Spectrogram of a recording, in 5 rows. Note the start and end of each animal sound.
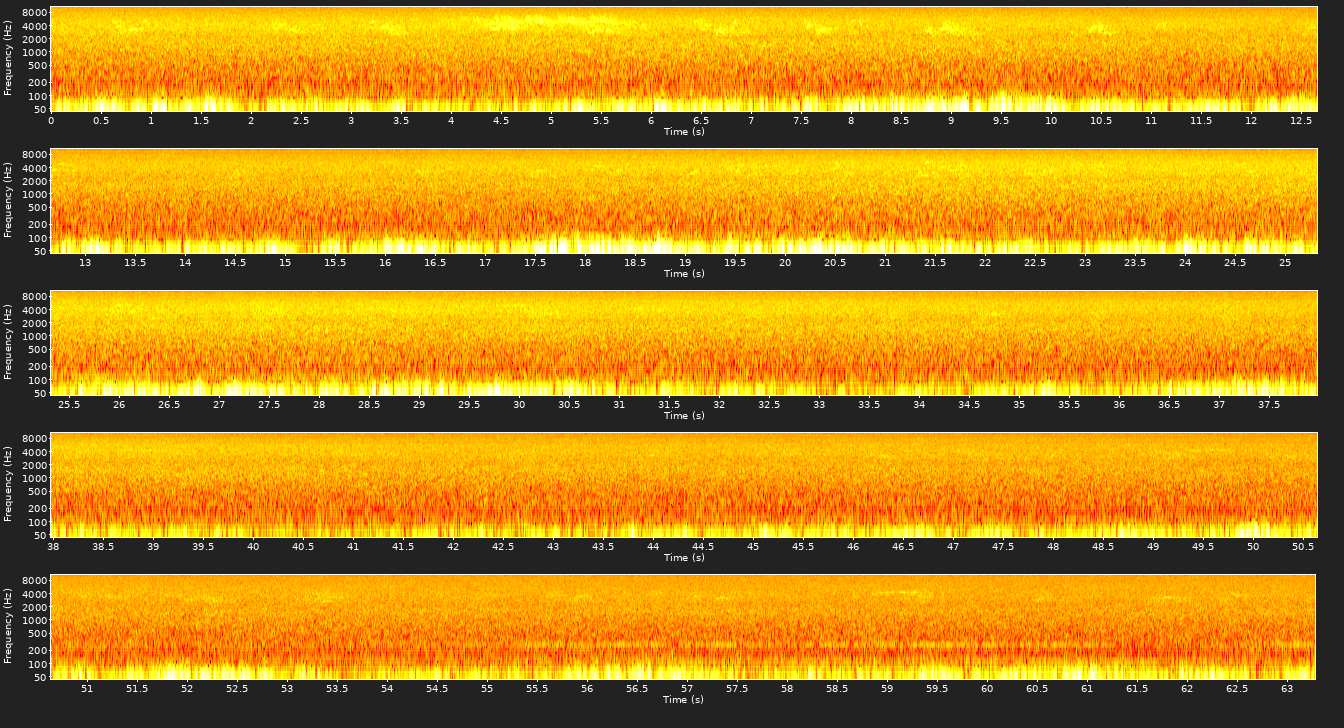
0.0s-12.9s: Red-eyed Vireo (Vireo olivaceus)
4.0s-6.0s: Ovenbird (Seiurus aurocapilla)
46.2s-63.3s: Red-eyed Vireo (Vireo olivaceus)
58.7s-59.5s: Black-throated Green Warbler (Setophaga virens)

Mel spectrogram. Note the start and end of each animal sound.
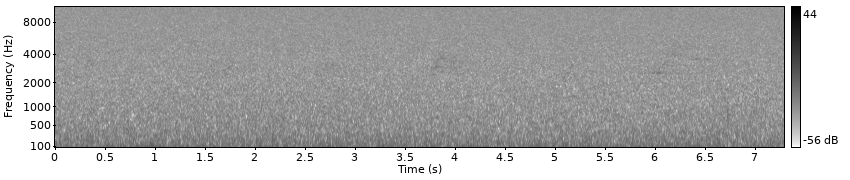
1.4s-7.3s: Red-eyed Vireo (Vireo olivaceus)

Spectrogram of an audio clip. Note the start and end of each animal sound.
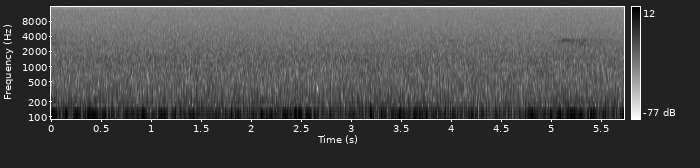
0.0s-5.7s: Blue-headed Vireo (Vireo solitarius)

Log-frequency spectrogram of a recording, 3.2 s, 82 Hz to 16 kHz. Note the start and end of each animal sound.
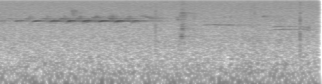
0.1s-1.6s: Yellow-rumped Warbler (Setophaga coronata)
1.7s-2.0s: Red Squirrel (Tamiasciurus hudsonicus)
2.0s-2.6s: Blue Jay (Cyanocitta cristata)
2.6s-3.2s: Red-breasted Nuthatch (Sitta canadensis)

